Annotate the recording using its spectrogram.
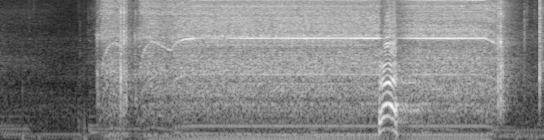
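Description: Ryobi cordless drill running steadily for about three seconds as the bit bores through a plastic plate, with a brief rise and fall in pitch shortly before the motor stops. The bit is one the user judges the dullest in the set.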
